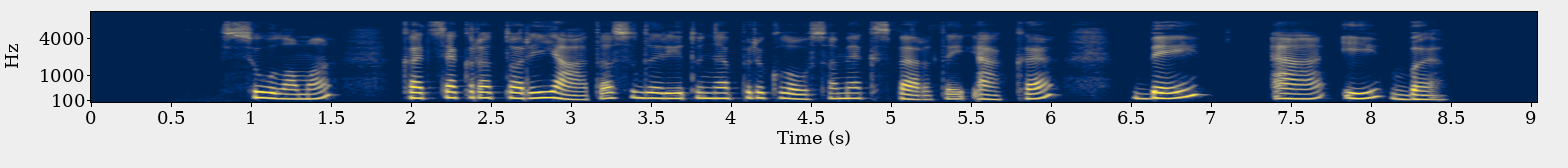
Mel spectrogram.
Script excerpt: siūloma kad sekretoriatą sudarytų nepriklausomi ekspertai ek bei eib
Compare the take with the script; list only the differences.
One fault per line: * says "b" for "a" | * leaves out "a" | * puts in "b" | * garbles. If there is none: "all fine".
all fine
